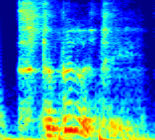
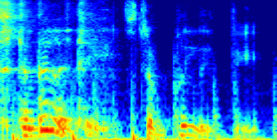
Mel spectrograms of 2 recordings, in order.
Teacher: The accent falls from the second syllable.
